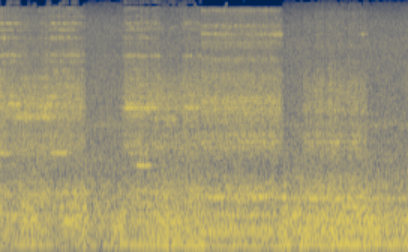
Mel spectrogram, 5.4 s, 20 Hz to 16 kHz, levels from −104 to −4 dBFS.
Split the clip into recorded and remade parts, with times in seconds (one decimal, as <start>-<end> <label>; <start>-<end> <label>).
0.0-1.9 remade; 1.9-5.4 recorded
